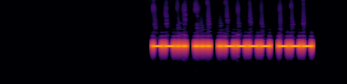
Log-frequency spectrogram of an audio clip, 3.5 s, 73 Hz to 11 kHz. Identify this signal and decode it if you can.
Morse code, heard as a keyed tone, about 39 wpm, 700 Hz. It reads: ZS1O
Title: DXCC-100 Call Signs - 4 Characters - Repeated 3x - 40wpm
